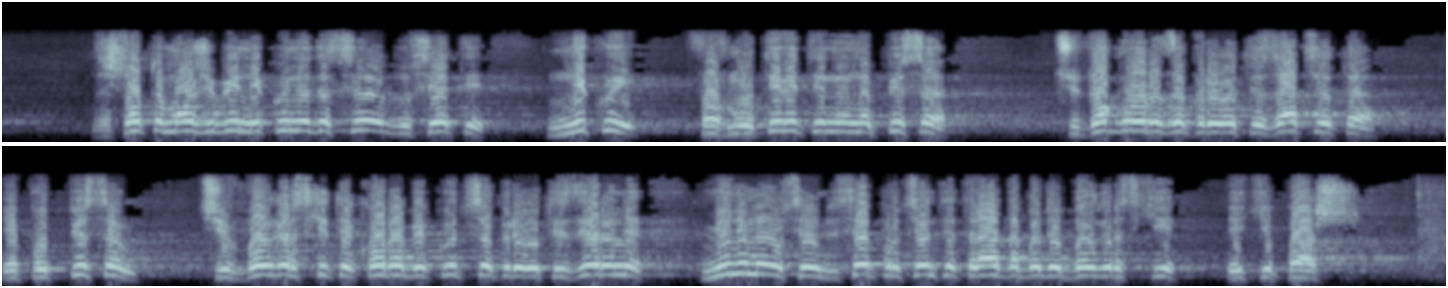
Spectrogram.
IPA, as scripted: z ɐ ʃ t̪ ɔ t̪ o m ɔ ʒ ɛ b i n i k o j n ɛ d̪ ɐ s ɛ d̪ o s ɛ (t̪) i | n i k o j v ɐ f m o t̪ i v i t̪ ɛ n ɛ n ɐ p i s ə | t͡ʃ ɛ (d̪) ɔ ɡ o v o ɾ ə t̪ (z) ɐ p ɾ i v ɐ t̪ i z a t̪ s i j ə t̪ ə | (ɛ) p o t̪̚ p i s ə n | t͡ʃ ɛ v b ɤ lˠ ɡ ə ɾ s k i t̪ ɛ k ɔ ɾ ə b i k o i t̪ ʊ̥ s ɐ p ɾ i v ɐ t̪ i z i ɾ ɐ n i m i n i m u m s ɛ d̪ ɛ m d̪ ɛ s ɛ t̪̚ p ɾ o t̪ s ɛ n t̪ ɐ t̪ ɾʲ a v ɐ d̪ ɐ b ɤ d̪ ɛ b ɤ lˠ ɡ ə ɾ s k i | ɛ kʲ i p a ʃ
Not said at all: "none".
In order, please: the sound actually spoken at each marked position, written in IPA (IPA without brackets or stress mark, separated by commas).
t̪, d̪, z, ɛ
